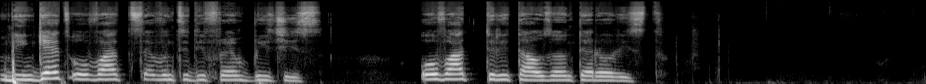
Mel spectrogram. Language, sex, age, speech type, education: Nigerian Pidgin, female, 15-29, spontaneous, tertiary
